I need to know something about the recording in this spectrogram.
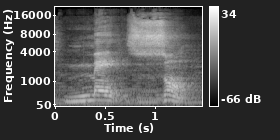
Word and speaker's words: maison: Maison. Maison. Se escribe M-A-I-S-O-N. Tenemos la presencia de la A-I que se pronuncia E y la O-N que se pronuncia ON. Por eso decimos maison.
